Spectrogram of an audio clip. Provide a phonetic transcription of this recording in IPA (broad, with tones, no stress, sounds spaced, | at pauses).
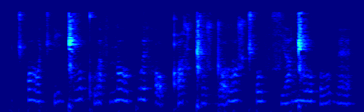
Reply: t͡ʃʼ ɔ˥˩ t͡ʃʼ i˩˥ ɡ͡ǁ ɔ˥ kʷʼ a˩ f n ɔ˥˩ kʷ ɛ˥ h ɔ̰˩ b qʼ o˧ s ǁ o˩ s d ɔ̰˩˥ l ɔ˥ s t͡ʃʼ o˥ f sʲ a˩˥ ŋ͡ǁ o˥ ʔ o˩˥ b ɛ˩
